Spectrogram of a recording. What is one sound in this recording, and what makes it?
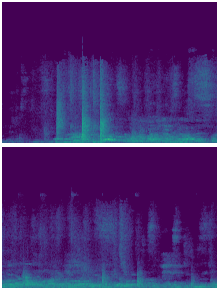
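A large crowd of people sings together.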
